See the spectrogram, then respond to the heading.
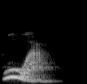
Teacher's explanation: En este caso tenemos, por ejemplo, que la vocal U tiene la fuerza de voz y se separa de la vocal abierta A. Se forman dos sílabas distintas. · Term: hiato acentual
